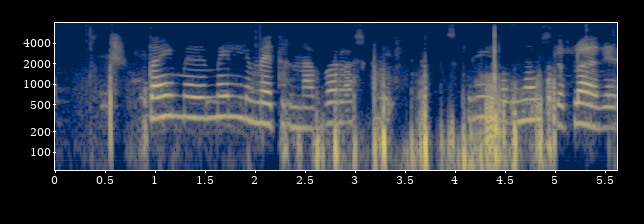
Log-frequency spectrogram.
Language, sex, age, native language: Icelandic, female, 11, Icelandic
